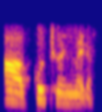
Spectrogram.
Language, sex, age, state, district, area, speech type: Telugu, female, 18-30, Telangana, Siddipet, urban, conversation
